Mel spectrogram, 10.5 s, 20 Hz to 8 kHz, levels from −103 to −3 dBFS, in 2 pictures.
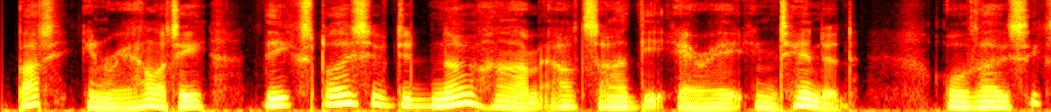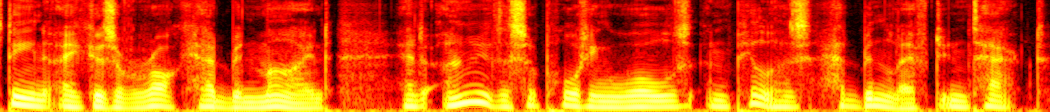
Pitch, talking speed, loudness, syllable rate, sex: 120 Hz, 175 wpm, -17 LUFS, 5.6 syllables/s, male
